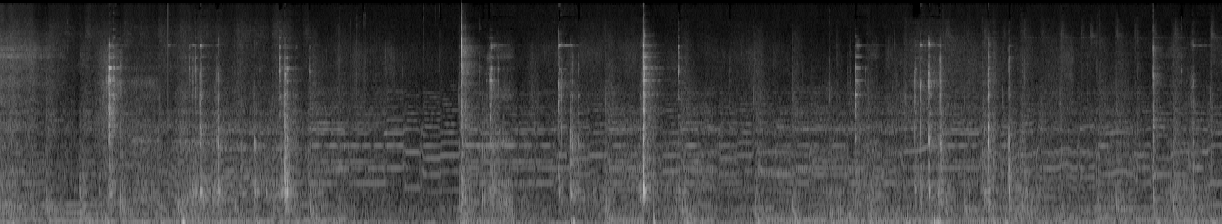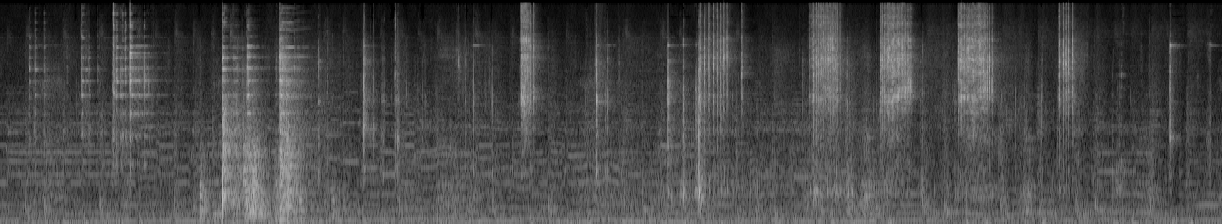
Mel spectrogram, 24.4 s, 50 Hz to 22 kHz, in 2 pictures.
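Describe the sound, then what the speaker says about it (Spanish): Ratcheting breaker bar loosening a part on a 1991-2003 Harley-Davidson Sportster charging system, giving repeated metallic clicks and clanks in an irregular rhythm, close up and moderately loud with no talking. "Vamos a coger la palanca de Arquímedes y vamos a aflojar"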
